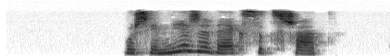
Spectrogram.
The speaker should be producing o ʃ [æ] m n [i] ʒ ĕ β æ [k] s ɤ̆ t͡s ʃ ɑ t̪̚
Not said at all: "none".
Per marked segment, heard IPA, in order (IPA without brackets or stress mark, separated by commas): e, e, k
